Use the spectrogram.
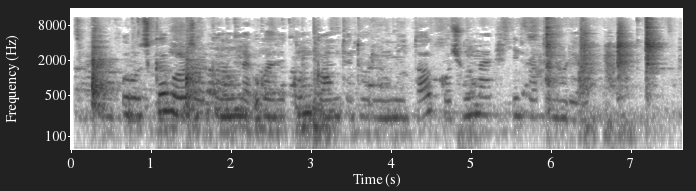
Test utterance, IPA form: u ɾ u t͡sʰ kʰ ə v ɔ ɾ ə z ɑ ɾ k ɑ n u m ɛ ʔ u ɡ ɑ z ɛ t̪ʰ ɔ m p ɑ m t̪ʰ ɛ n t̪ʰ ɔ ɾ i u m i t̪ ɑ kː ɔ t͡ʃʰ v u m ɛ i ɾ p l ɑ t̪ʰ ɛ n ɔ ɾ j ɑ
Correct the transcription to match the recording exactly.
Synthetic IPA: u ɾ u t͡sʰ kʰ ə v ɔ ɾ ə z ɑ ɾ k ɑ n u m ɛ ʔ u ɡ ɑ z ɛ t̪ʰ u m k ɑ m t̪ʰ ɛ n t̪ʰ ɔ ɾ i u m i t̪ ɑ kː ɔ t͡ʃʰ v u m ɛ i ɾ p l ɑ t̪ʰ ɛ n ɔ ɾ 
